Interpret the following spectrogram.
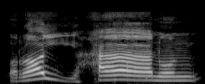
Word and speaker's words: ریحان: ہاجر ہاجر ہاجر ہاجر ریحان ریحان را کو بڑا پڑھو ریحان را کو بڑا پڑھو ریحان ريحان ساهون ساهون آه.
